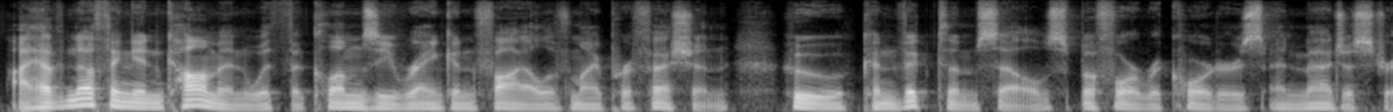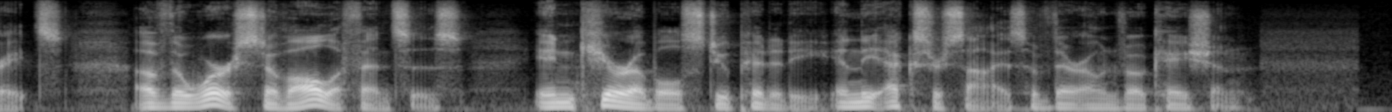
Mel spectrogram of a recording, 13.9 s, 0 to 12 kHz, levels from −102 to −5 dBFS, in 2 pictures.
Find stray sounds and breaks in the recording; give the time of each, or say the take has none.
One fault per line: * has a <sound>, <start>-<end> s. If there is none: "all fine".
all fine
